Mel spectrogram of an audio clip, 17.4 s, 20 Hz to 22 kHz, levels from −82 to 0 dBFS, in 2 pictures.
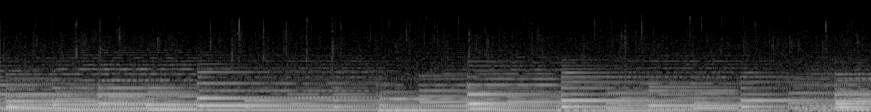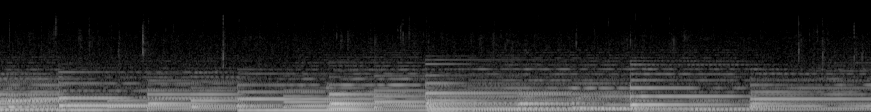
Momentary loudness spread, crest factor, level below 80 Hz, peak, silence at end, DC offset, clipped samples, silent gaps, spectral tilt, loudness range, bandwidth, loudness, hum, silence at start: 7 LU; 16 dB; -46 dBFS; -12 dBFS; 0 s; under 0.1%; under 0.1%; none; -9.5 dB/octave; 2 LU; 11.5 kHz; -29 LUFS; none; 0 s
